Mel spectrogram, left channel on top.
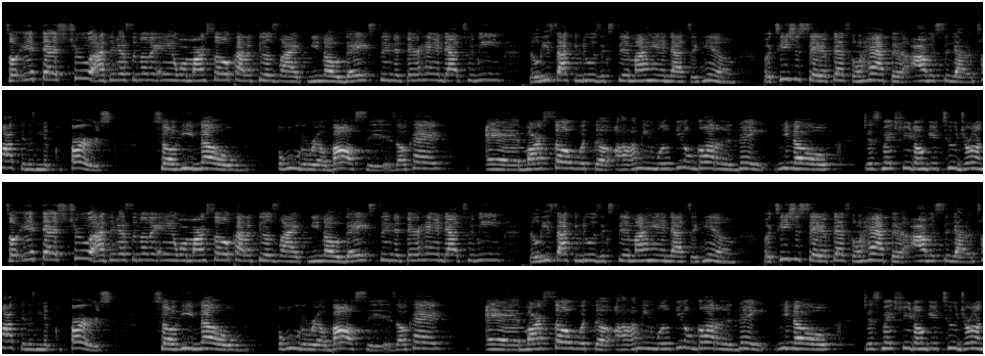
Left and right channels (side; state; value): both; identical; correlation 1.00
